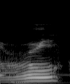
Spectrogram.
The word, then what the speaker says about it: rue: Let me just tell Rue, R-U-E, in French we pronounce it rue. It means street in French.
